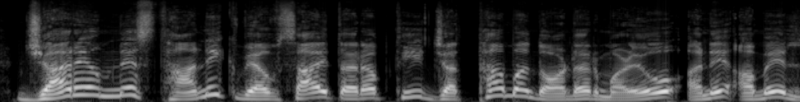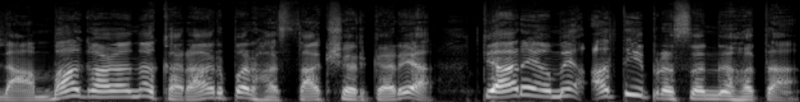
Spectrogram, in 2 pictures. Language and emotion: Gujarati, happy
